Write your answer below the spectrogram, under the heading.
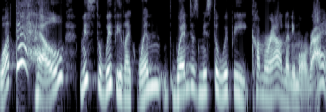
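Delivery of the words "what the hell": mock startled, sudden surprised exclamation. Recalling hearing Mr. Whippy from the lounge room: retelling a surprised exclamation. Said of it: "And I'm like".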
